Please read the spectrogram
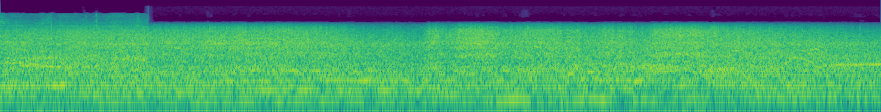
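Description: Monster truck engine revving hard under full power, loud and steady.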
